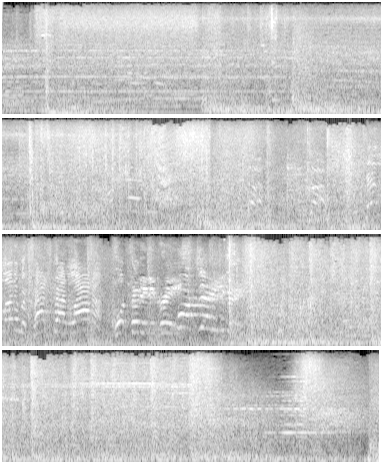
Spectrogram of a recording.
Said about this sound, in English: Shots fired! Take the hoses! This is not a drill. This is a real-world situation.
